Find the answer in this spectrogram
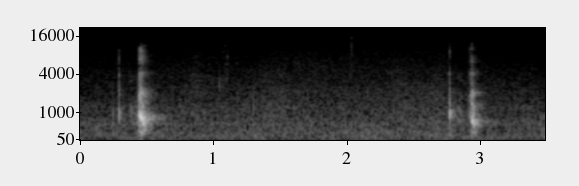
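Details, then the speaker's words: Five-week-and-four-day-old baby girl awake and moving her arms: two sharp infant hiccups about two and a half seconds apart, each with a small catch just before; hiccups. "you going to talk to us huh hiccup hiccup there we go"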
